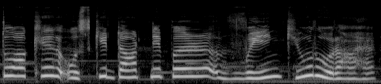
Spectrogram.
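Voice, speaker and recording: A woman's voice: very high-pitched, takes it slowly, soft background music. Woman reading a fan story aloud. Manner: plain storytelling with many speech tags. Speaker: narrator.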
